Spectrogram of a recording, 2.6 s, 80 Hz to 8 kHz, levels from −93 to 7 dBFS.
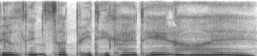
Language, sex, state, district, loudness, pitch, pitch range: Hindi, female, Arunachal Pradesh, Papum Pare, -15 LUFS, 280 Hz, 265-300 Hz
